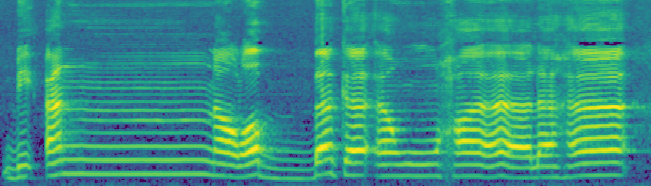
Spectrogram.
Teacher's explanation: را کو موٹا پڑھیں گے، با کو سخت پڑھیں گے کیونکہ اس کے اوپر تشدید ہے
